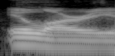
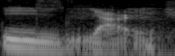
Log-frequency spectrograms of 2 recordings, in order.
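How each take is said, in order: First: The name is said the American way. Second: The name is said the Quechuan way. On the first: "and Ilari is American" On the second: "But the Quechuan pronunciation is Ilyari"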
